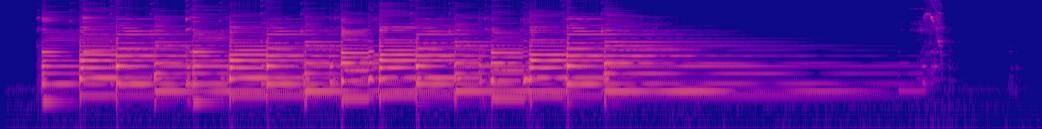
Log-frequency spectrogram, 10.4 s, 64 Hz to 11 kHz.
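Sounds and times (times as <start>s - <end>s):
banjo with slide: 0.4s - 10.2s.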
